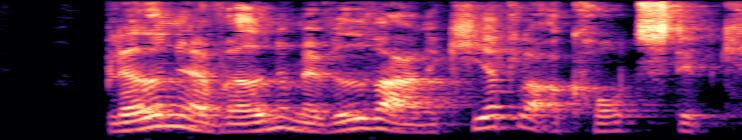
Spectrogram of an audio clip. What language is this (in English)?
Danish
